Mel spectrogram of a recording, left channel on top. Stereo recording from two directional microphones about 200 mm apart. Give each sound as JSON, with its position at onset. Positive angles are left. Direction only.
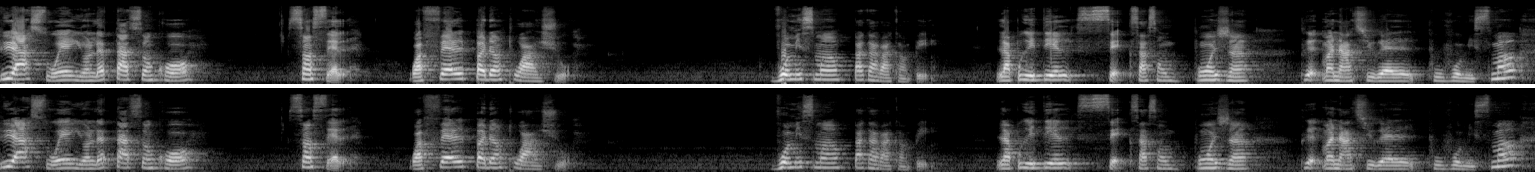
{"t": 0.0, "sound": "a woman's voice", "side_deg": 35}
{"t": 3.0, "sound": "a woman's voice", "side_deg": 35}
{"t": 7.7, "sound": "a woman's voice", "side_deg": 35}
